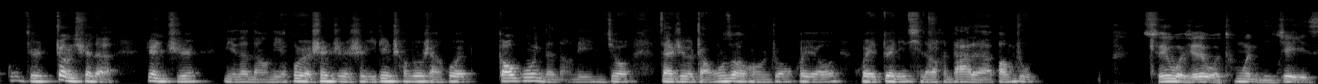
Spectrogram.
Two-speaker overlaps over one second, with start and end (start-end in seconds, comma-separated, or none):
none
